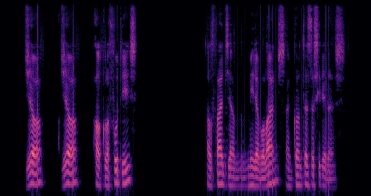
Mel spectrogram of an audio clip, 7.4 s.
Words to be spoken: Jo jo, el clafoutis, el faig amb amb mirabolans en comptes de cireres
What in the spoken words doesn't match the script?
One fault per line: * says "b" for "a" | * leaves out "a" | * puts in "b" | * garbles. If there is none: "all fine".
all fine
